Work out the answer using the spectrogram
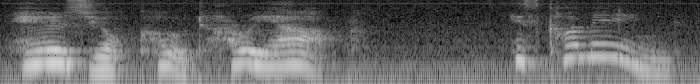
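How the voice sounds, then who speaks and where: Young schoolkid for a storybook, played by a woman: cheeky and excitable, higher pitch with very animated swings. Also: slow pace, slight background noise, heavily acted, rough recording. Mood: frantic, excited.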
